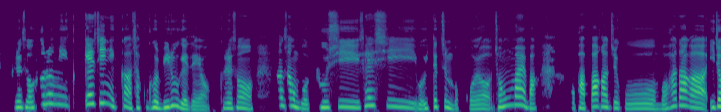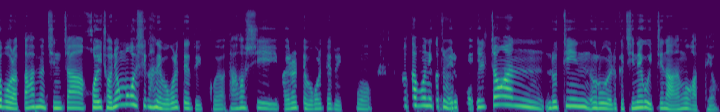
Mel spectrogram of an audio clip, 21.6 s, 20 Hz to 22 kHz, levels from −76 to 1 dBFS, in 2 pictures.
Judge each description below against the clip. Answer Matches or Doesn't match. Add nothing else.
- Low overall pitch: Doesn't match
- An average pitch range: Doesn't match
